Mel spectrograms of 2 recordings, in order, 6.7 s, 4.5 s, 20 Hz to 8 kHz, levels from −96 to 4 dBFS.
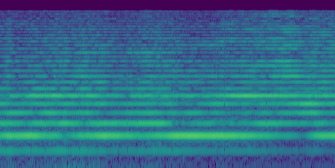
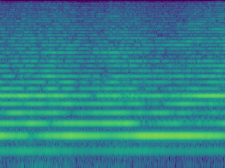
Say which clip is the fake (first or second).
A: first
